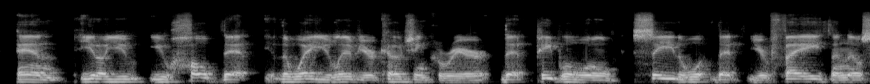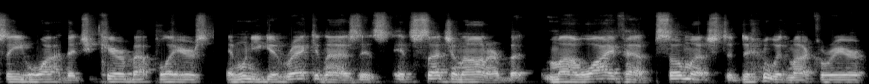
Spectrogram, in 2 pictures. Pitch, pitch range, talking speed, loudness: 115 Hz, 110-130 Hz, 180 wpm, -19 LUFS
